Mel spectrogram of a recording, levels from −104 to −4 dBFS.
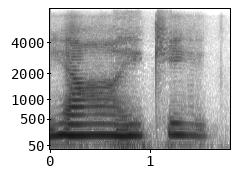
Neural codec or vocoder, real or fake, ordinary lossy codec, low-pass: codec, 16 kHz, about 1 kbps, DyCAST, with the encoder's durations; fake; Opus, 16 kbps; 7.2 kHz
